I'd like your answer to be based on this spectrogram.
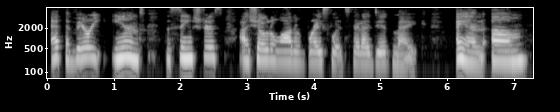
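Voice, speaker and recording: A woman hosting a craft livestream in a chatty, giggly way, greeting viewers, her voice a little croaky. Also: a little high, no echo. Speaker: crafting channel host. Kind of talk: casual craft tutorial livestream.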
